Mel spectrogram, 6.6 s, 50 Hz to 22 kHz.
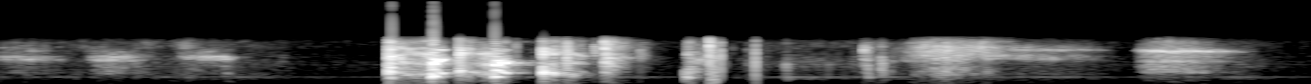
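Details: Adult with pertussis (whooping cough), ill about two weeks and tested, filmed at about 7am: a rapid run of about eight harsh coughs, then strained, high-pitched drawn-in breaths; paroxysmal cough with inspiratory whoop.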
